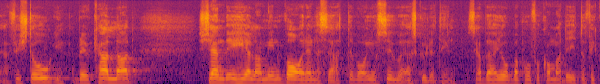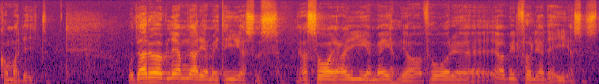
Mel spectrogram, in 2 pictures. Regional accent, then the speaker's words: Västervik, Kalmar County, Sweden; Jag är född i Västervik

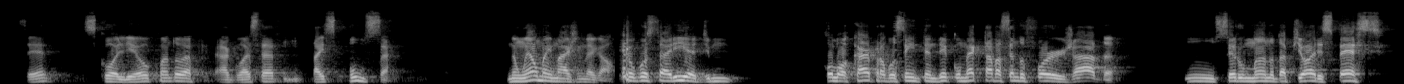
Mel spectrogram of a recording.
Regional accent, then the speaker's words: Laranjeiras do Sul, Paraná, Brazil; na minha adolescência, juventude, infância em Laranjeiras do Sul

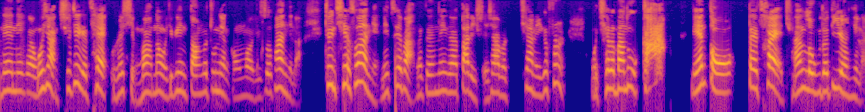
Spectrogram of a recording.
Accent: Chifeng, Inner Mongolia, China; 我来自内蒙古赤峰

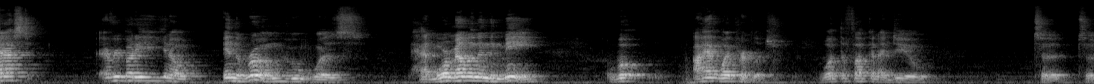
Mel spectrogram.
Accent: New Hampshire, United States; now in California, United States; I grew up in New Hampshire with no TV, some gay neighbors.

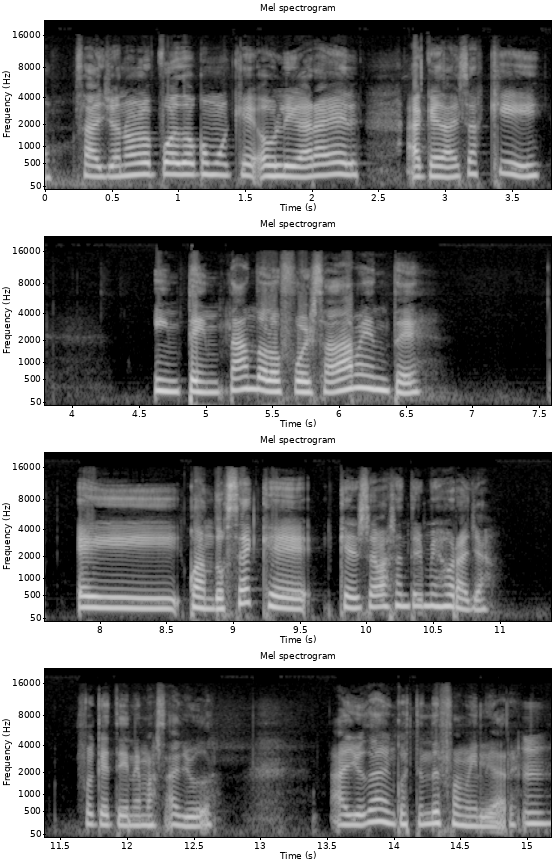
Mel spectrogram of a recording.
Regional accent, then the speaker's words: Puerto Rico; moved away as an adult; cuando, cuando me fui de Puerto Rico, me acuerdo, sí, lloré porque me estaba despidiendo, ¿verdad? Me iba a dejar por primera vez tanto tiempo de mi familia.

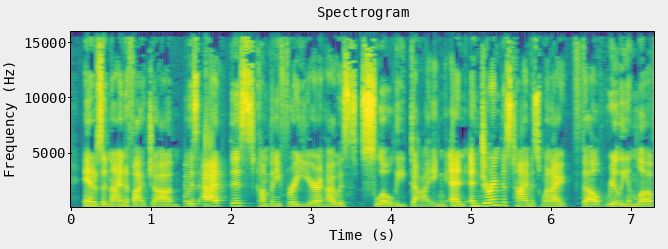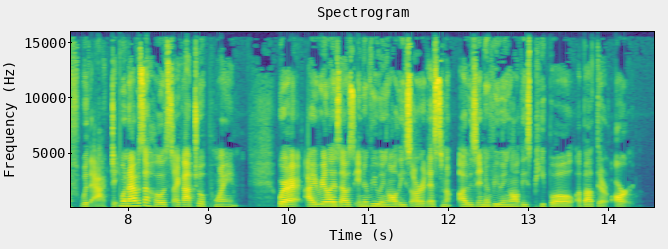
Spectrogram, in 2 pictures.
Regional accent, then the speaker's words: New Jersey, United States; I was born and raised in New Jersey.

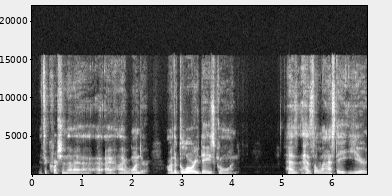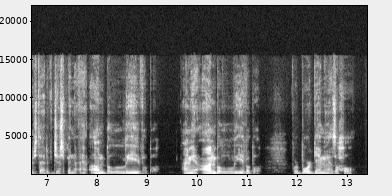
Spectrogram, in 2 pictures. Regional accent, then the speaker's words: Connecticut, United States; growing up in Connecticut, you know, going to New Haven Coliseum all the time

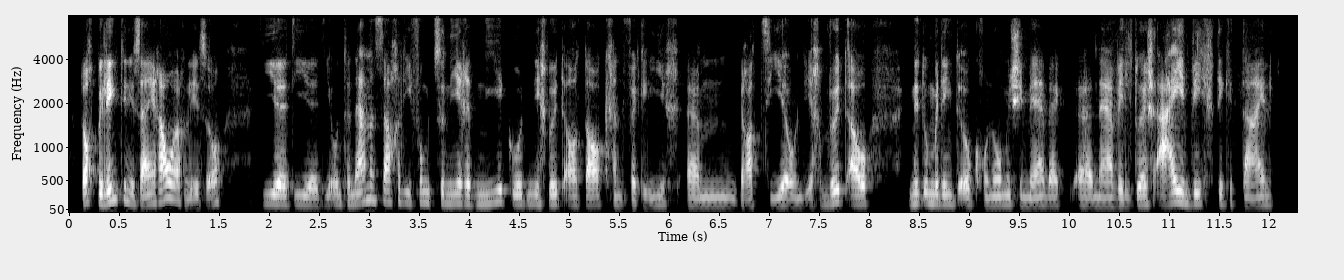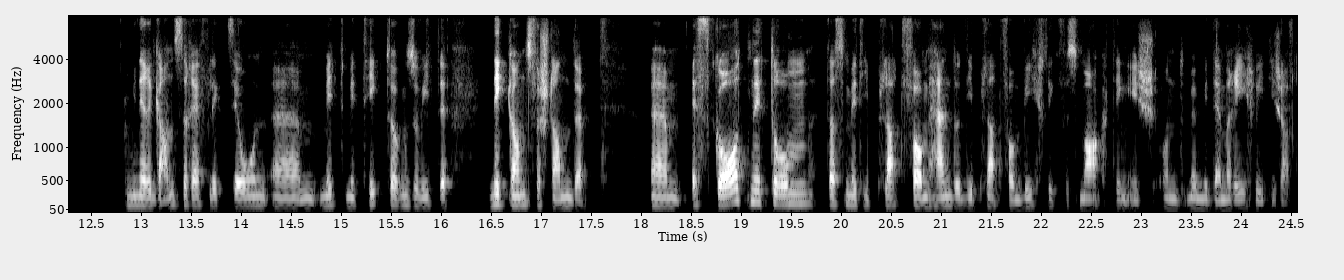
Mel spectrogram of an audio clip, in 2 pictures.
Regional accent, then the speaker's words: Switzerland; accent: Swiss German; ich rede Schweizerdeutsch

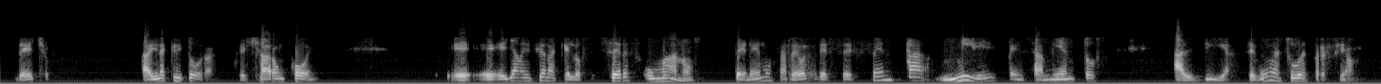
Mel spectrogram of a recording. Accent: Puerto Rico; Yo soy puertorriqueño.

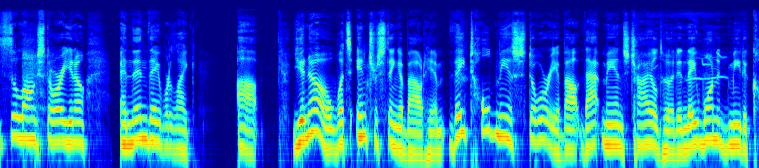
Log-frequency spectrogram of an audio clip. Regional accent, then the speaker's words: Buckley, United States; I'm the son of James P or James and Jeanette …. They're missionaries and pastors. I am from Buckley.

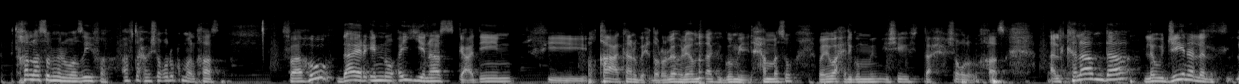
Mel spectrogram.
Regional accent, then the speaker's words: Sudan; إحنا كموظفين سودانيين

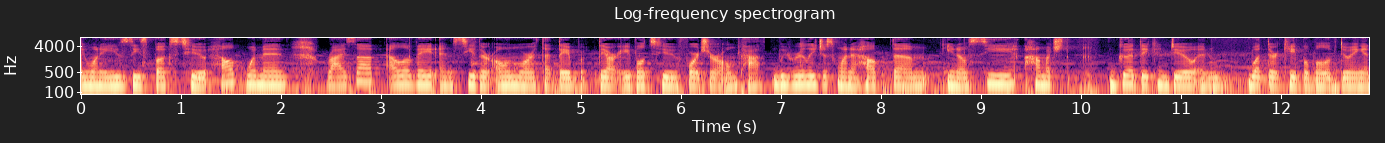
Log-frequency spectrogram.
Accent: Toronto, Ontario, Canada; I am from Toronto, Canada

